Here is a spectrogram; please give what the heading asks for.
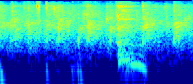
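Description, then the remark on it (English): A steady burst of applause from a group for a man who has just told a story, dense rapid clapping filling the moment at a fairly constant level, with a brief hint of a voice partway through. “Hey, let's give him an applause.”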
